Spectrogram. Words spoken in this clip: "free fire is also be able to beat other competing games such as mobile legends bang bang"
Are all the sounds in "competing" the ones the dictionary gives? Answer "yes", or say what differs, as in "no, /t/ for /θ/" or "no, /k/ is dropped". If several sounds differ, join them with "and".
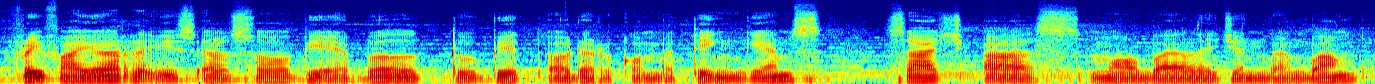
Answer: no, /b/ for /p/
